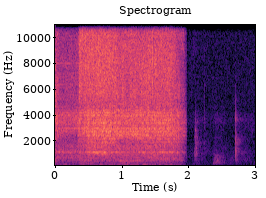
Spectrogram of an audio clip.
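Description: A belt grinder whirs loudly as it grinds metal.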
